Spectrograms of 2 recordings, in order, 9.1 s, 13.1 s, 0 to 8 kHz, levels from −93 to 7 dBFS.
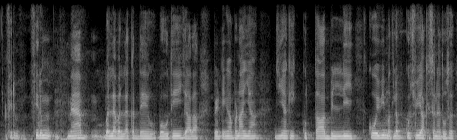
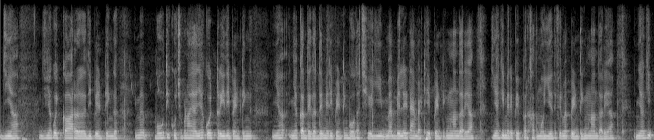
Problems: constant background noise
